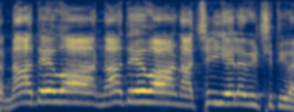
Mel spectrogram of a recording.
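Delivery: high anguished cry of nా దేవా. Retold or imitated. Jesus cries out loudly on the cross, anguished. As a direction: call out to God in anguish, voice straining high and loud. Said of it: "అని గట్టిగా అరిచినట్ట".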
